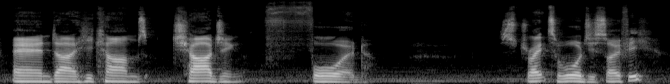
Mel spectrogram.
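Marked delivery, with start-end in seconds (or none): none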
